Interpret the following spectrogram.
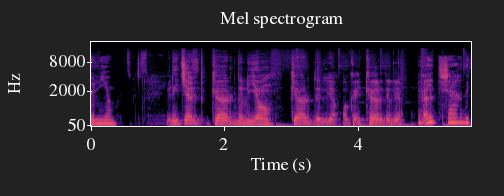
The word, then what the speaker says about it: Cœur de Lion: Cœur de Lion. Okay, Cœur de Lion. Richard Cœur de Lion. Richard. I'm not gonna pronounce the over there.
